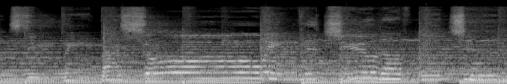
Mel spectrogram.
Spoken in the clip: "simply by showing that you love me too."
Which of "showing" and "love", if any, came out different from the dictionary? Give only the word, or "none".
showing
